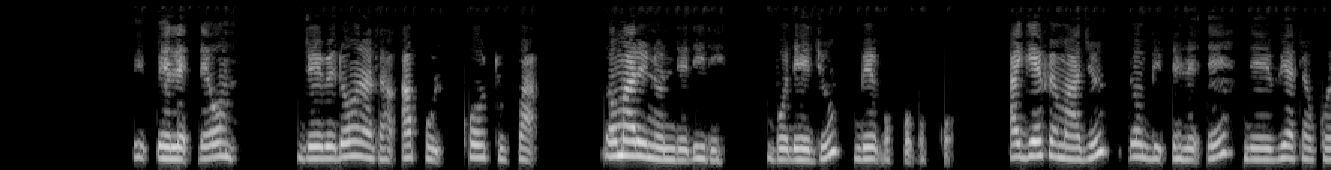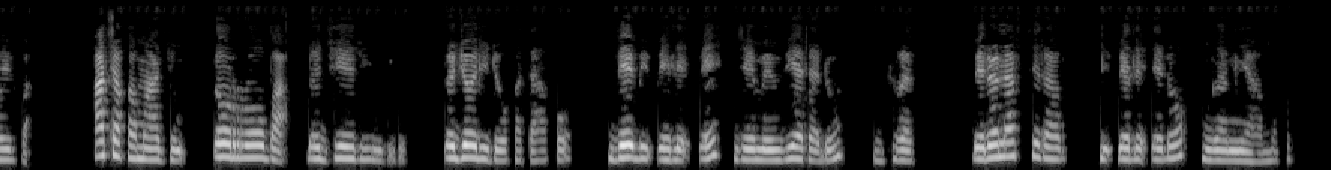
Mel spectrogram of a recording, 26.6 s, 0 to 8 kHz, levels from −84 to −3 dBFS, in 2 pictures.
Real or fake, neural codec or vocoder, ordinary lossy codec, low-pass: real; none; MP3, 32 kbps; 7.2 kHz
